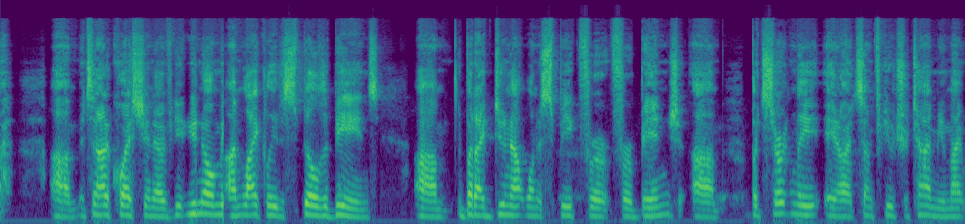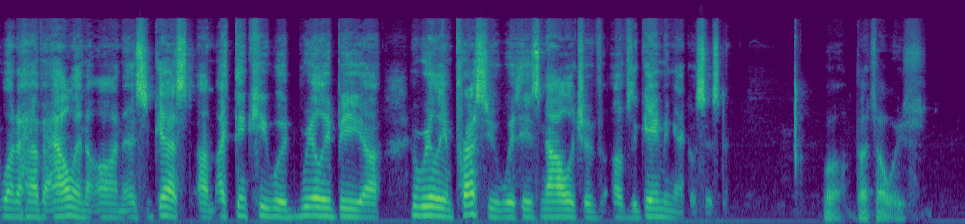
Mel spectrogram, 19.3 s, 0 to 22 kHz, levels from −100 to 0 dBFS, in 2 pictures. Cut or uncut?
cut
